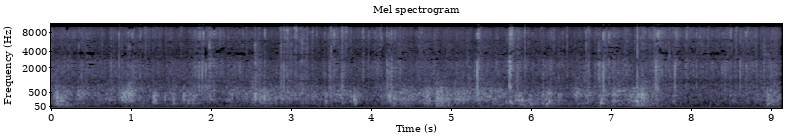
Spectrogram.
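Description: Wild boar meat sizzling on a hot grill pan: a steady crackle with scattered sharp pops of spitting fat.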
